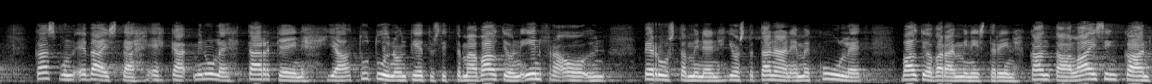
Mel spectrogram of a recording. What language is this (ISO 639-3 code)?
fin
